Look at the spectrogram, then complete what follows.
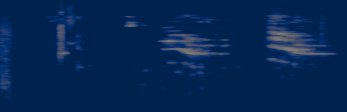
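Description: A cat meows twice, each call drawn out and wavering, preceded by a few brief clicks and a short chirp, with no talking over them.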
